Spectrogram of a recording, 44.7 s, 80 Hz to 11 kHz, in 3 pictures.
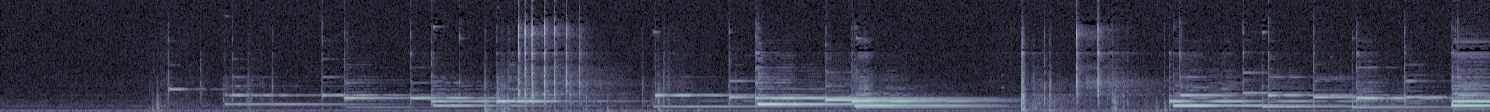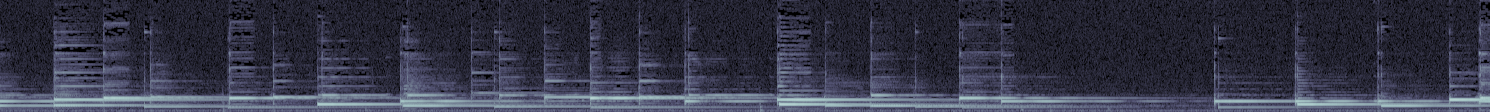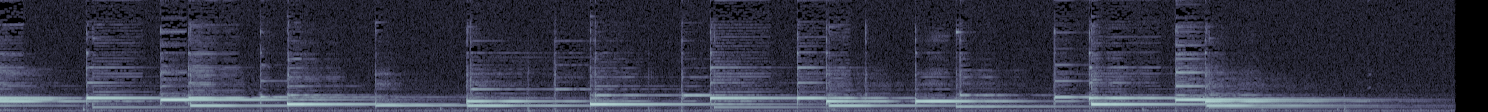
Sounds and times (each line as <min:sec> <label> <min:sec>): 0:02.2 windup fisher-price fake TV toy that played London bridges 0:10.1
0:11.0 windup fisher-price fake TV toy that played London bridges 0:44.2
